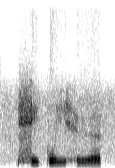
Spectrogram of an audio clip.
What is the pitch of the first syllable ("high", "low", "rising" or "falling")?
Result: low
